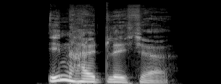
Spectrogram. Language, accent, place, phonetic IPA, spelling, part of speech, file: German, Germany, Berlin, [ˈɪnhaltlɪçə], inhaltliche, adjective, De-inhaltliche.ogg
- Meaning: inflection of inhaltlich: 1. strong/mixed nominative/accusative feminine singular 2. strong nominative/accusative plural 3. weak nominative all-gender singular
